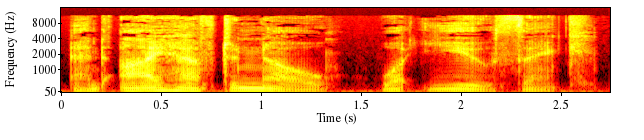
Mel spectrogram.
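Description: Man voicing an urgent, hushed, determined young woman. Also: low-pitched, slow pace, slightly rough, no room sound, studio quality, full character voice. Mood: insistent. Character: anxious, determined young woman, protective and insistent.

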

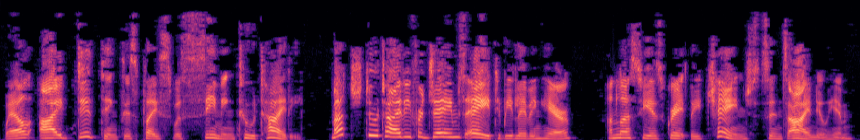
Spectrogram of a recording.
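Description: A chirpy little lady near fifty , as a woman narrator plays her, pitched high and very animated. She is a brisk, bossy storybook wife who sounds completely sure of herself. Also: no echo. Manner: brisk, chirping, self-assured. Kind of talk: audiobook character voice.

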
